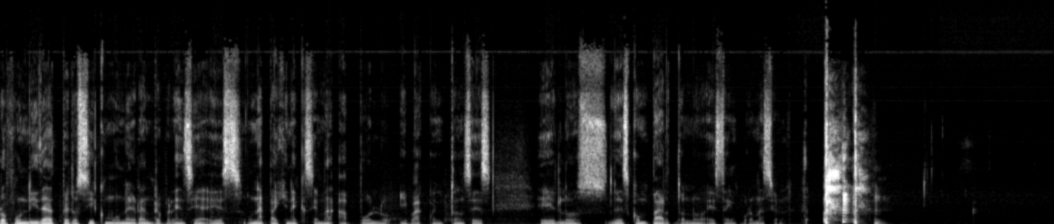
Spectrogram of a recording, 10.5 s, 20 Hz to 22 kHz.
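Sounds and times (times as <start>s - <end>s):
speech: 0.0s - 9.0s
person coughing: 8.1s - 8.9s.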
